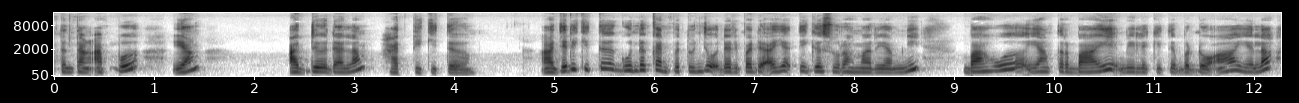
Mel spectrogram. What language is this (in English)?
Malay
